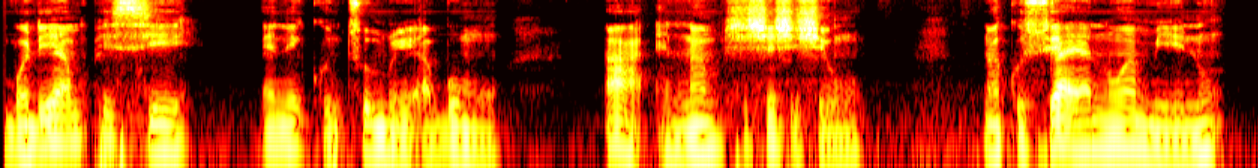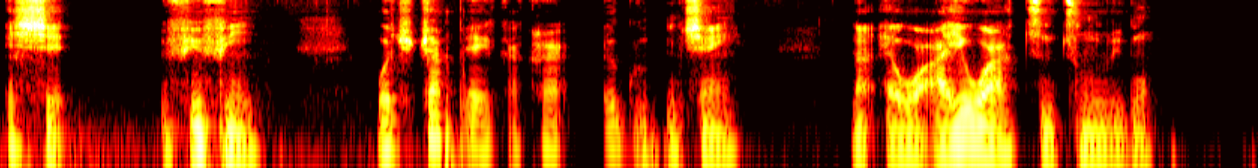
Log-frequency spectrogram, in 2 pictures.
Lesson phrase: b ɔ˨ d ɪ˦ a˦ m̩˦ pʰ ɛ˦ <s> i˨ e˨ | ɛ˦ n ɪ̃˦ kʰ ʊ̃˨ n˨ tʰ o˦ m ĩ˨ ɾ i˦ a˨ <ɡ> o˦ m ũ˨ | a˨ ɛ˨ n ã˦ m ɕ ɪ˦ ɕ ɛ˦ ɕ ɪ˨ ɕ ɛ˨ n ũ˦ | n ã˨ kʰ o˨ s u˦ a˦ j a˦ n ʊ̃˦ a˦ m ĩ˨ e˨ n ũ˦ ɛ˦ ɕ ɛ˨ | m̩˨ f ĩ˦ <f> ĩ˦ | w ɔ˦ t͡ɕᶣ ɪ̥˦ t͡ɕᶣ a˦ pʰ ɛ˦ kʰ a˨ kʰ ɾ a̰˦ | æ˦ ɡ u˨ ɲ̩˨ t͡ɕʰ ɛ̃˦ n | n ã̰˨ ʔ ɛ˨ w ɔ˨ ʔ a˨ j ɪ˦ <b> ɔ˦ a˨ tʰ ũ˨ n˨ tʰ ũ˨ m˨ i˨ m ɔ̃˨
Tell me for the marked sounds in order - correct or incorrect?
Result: correct, incorrect: b, correct, incorrect: w

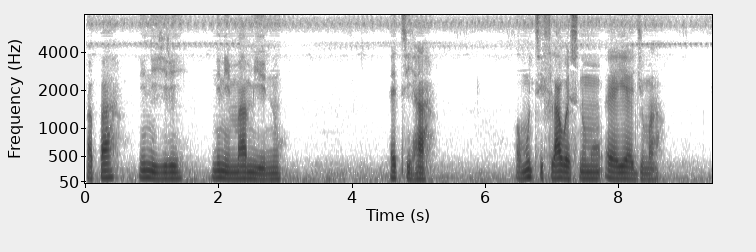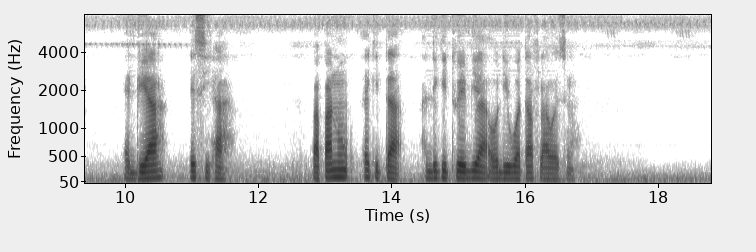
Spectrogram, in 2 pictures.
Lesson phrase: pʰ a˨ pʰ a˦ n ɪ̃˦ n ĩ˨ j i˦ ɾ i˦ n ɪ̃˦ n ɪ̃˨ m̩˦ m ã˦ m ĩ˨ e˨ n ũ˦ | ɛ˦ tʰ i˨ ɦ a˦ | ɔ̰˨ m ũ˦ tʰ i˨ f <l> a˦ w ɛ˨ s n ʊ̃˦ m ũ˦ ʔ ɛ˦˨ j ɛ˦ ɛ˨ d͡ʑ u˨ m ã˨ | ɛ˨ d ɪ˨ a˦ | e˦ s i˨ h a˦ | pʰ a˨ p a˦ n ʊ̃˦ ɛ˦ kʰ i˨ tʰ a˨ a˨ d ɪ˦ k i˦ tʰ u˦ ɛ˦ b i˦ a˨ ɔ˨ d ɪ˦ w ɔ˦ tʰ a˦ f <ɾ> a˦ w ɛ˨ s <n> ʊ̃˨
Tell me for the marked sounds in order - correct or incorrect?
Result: correct, incorrect: l, correct

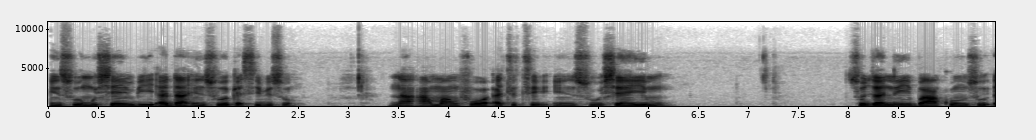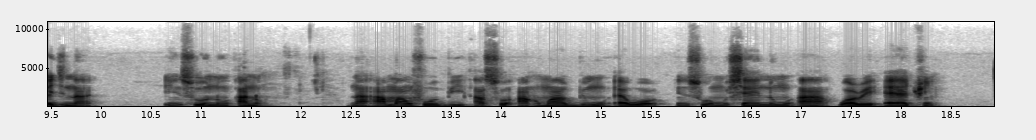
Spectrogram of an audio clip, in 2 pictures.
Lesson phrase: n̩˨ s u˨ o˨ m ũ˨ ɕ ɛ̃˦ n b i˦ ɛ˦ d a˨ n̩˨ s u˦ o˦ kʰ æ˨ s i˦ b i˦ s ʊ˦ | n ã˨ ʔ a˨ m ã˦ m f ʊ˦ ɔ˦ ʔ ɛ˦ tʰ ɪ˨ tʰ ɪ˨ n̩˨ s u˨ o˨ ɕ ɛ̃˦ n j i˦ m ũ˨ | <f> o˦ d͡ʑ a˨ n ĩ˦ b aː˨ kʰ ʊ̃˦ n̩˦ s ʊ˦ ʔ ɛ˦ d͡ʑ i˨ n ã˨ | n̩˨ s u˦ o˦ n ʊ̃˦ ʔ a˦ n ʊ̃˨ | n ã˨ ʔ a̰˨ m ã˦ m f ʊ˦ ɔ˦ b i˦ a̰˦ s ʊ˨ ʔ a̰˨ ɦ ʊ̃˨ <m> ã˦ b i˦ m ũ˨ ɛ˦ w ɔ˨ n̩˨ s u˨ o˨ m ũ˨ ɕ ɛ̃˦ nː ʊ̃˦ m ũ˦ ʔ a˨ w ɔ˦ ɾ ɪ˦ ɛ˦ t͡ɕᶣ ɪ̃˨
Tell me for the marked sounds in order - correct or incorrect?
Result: incorrect: s, correct

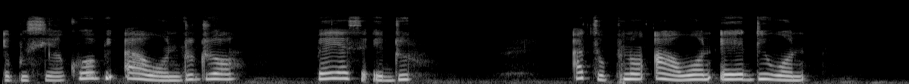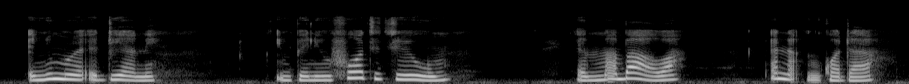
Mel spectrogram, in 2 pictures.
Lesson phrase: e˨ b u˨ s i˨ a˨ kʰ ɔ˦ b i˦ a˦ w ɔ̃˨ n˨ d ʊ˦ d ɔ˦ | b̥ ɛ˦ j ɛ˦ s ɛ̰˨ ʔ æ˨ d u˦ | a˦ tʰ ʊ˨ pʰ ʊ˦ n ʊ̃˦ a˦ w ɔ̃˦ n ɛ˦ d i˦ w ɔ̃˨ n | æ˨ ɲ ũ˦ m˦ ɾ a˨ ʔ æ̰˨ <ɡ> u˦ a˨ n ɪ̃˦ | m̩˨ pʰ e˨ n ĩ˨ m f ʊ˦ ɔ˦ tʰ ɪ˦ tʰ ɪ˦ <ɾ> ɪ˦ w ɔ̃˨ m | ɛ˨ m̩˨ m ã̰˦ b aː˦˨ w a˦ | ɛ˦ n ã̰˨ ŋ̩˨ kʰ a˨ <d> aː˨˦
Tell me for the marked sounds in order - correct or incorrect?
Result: incorrect: d, correct, correct

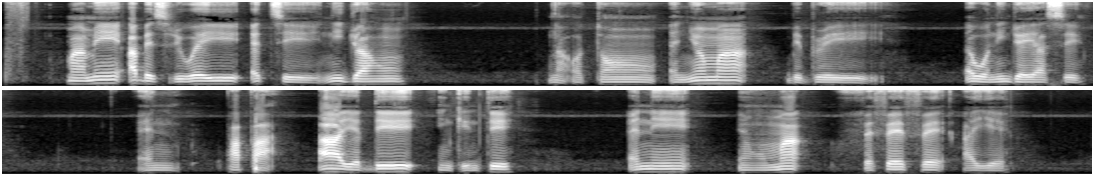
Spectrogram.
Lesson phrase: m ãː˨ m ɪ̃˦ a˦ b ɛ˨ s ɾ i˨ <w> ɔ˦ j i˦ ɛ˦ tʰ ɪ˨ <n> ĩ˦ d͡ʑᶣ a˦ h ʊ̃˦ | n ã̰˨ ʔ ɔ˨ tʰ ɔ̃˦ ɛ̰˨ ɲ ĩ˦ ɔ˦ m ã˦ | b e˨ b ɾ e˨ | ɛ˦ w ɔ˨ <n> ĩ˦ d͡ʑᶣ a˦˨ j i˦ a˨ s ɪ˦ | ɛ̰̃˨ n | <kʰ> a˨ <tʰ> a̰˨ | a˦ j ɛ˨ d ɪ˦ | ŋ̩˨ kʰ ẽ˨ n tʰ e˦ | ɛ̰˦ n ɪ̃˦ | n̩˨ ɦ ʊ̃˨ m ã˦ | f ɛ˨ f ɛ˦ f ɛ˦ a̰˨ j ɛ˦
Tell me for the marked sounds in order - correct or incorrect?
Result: correct, correct, correct, incorrect: pʰ, incorrect: pʰ

